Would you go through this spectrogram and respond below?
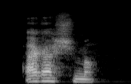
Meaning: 1. uprooting 2. extracting, extraction 3. snatching, grabbing
- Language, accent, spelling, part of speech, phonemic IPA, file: French, Canada, arrachement, noun, /a.ʁaʃ.mɑ̃/, LL-Q150 (fra)-arrachement.wav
